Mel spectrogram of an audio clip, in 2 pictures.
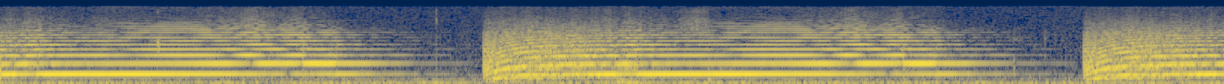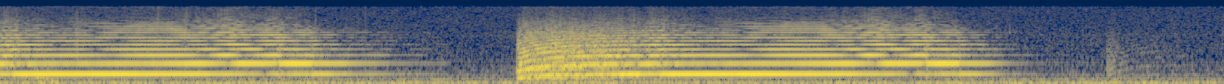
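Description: News-channel 'breaking news' sting of horn-like tones. It gives four long blasts about two seconds apart, each swooping up into a steady held note and then fading.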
